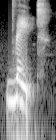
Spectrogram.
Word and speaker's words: rate: So sometimes in English we have a rule, you could say, that when there's an E, we call it the silent E at the end of a word, then the vowel is long, and so you say the name. So for example, the word rate, which I'm writing up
